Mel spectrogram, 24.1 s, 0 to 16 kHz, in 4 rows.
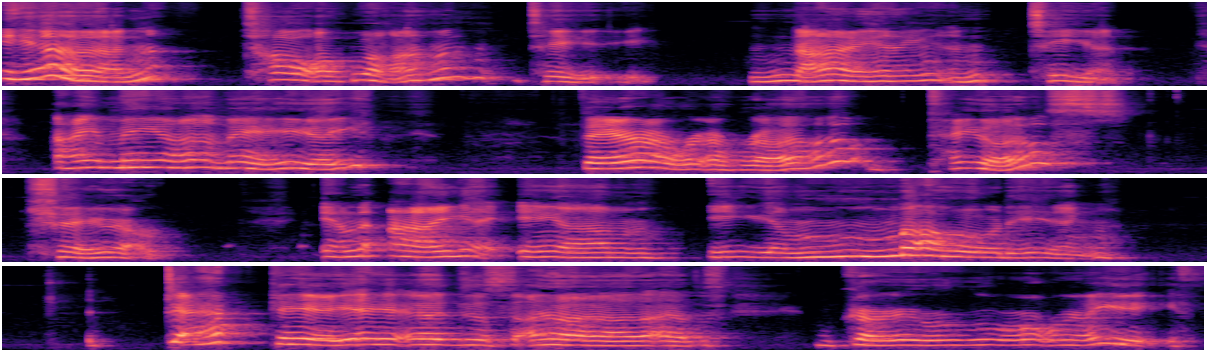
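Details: Woman with a real vocal tremor, which the host says developed after over 50 years of narcissistic abuse and trauma that began at age five, and which she describes as manifesting physically in her body and nervous system; vocal tremor.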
